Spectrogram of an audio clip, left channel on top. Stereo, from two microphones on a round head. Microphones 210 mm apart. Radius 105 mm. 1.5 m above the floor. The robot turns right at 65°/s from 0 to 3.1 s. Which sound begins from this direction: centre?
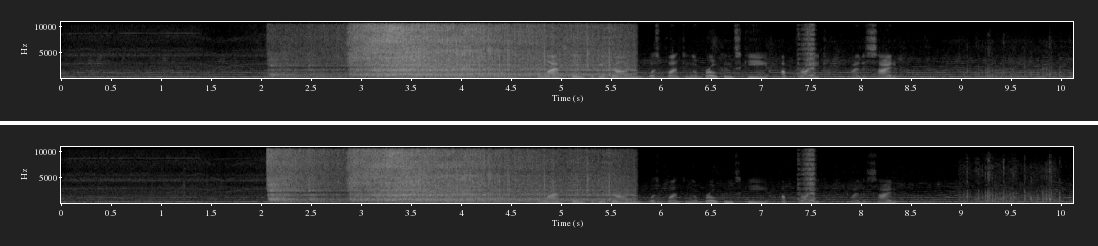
A zipper, at 7.4 s.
